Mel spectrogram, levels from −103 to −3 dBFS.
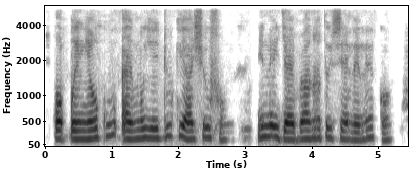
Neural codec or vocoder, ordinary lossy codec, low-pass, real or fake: codec, 16 kHz, 2 kbps, FreqCodec, larger model; none; 5.4 kHz; fake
